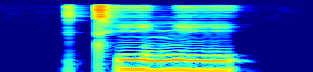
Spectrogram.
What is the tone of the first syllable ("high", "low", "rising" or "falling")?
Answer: high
